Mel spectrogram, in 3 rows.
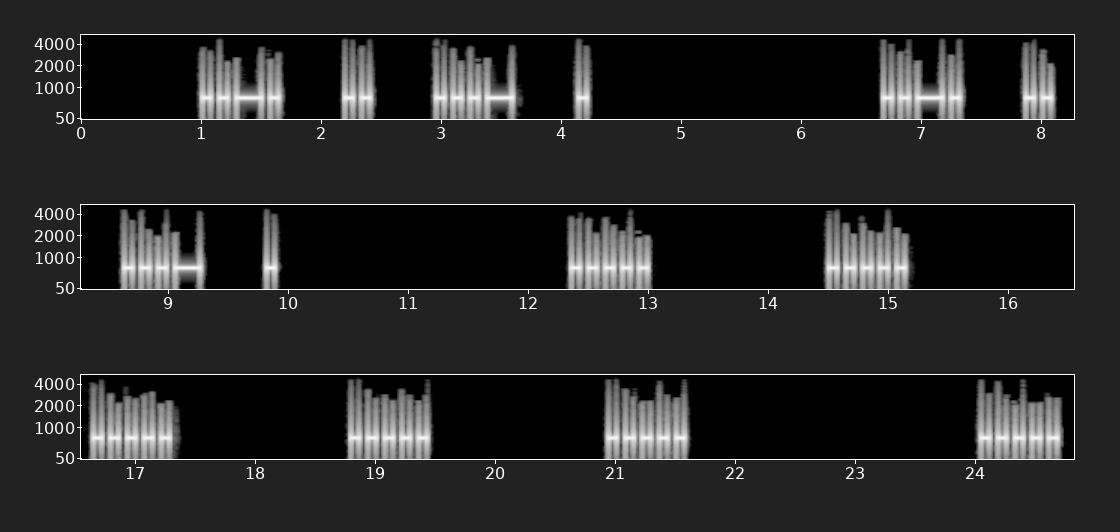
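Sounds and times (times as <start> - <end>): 
morse code for numeral five: 1.0 - 2.4, 3.0 - 3.6, 6.7 - 10.0, 12.4 - 13.0, 14.5 - 15.2, 16.7 - 17.4, 18.8 - 19.5, 21.0 - 21.6, 24.0 - 24.8.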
